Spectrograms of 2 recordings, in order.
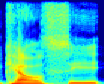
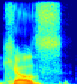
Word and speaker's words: Kelce: For me, it's Kelce. So it's right. The real Kelce brother, Jason Kelce. So basically, even the Americans don't know how to pronounce it, and it should be Kelce, depending on history, but Jason said, I say Kelce, so call me Kelce.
